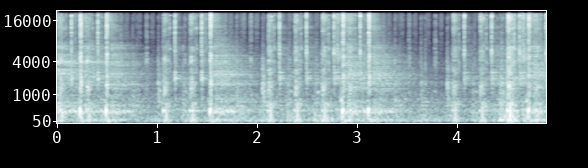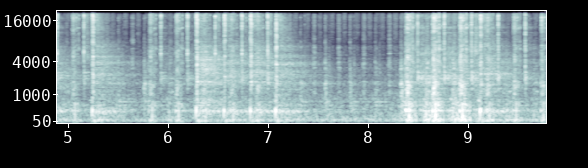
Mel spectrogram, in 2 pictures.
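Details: 1933 John Deere Model E hit-and-miss engine, first run in years with cleaned igniter and old fuel: uneven bursts of sharp pops with quiet coasting gaps as the governor cuts in and out; running normally.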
